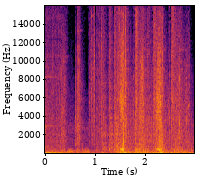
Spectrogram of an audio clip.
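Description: Rapid bursts of gunfire from the shooter game Point Blank crack out in several sharp volleys, loud and close, with a voice talking underneath.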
